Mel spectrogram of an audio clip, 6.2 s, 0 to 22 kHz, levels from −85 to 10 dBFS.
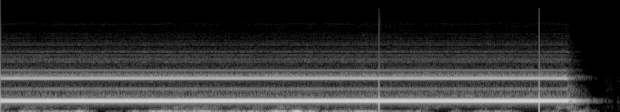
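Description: At 3.79 s and again at 5.39 s the music jumps slightly forward with no gap, losing around 20 ms each time. This is likely a dropped buffer (overrun): samples were overwritten before being read, and the audio on either side was spliced together.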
